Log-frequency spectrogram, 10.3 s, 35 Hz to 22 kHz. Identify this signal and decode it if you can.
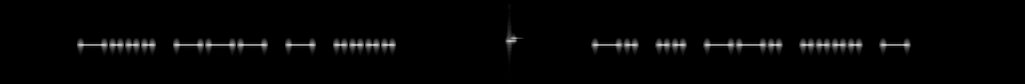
Morse code, heard as a keyed tone, about 15 wpm, 700 Hz. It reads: BOTH NIGHT
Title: Sets of 4 Words - New Word Drill - 15wpm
